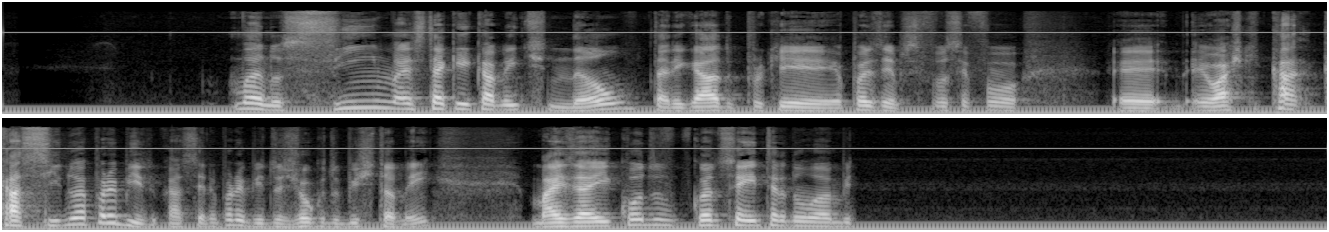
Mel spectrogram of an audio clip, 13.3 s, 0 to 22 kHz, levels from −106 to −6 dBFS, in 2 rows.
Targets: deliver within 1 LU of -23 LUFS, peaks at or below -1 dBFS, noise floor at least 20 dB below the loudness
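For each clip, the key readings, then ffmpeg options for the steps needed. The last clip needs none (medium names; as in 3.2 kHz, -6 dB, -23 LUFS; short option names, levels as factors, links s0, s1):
hum 50 Hz; highest harmonic 250 Hz; hum level -38 dBFS; steady tone 7.1 kHz; tone level -42 dBFS; loudness -29.0 LUFS; peak level -5.0 dBFS; loudness target -23.0 LUFS
-> -af "bandreject=f=50:t=h:w=6,bandreject=f=100:t=h:w=6,bandreject=f=150:t=h:w=6,bandreject=f=200:t=h:w=6,bandreject=f=250:t=h:w=6"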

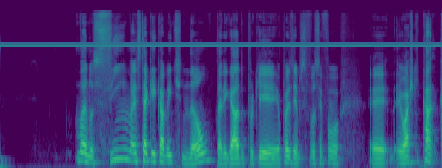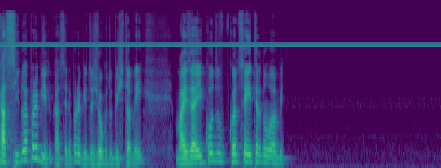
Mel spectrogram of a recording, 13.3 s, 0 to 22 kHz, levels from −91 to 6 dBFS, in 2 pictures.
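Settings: hum not found; steady tone 7.1 kHz; tone level -42 dBFS
-> -af "bandreject=f=7100:w=30"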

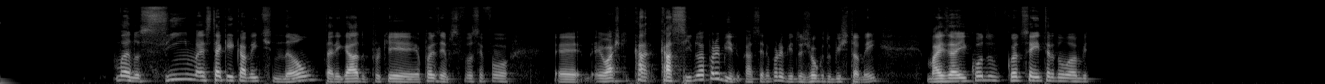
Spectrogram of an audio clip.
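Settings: steady tone not found; loudness -29.0 LUFS; peak level -5.0 dBFS; loudness target -23.0 LUFS
-> -af "volume=2,alimiter=limit=0.891:level=0:latency=1"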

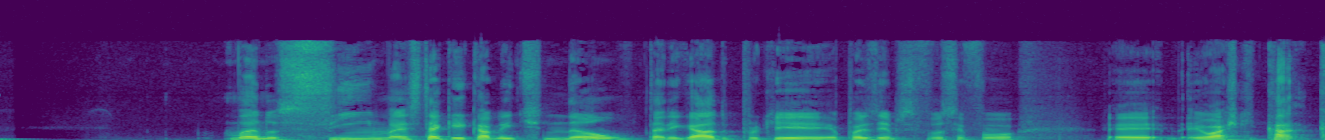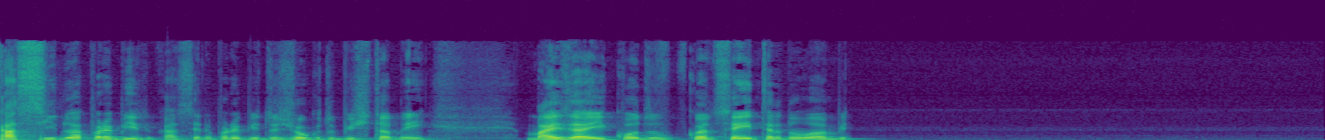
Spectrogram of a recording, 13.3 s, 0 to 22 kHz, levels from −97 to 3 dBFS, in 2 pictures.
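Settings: loudness -23.0 LUFS; peak level -1.0 dBFS; noise floor -69 dBFS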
